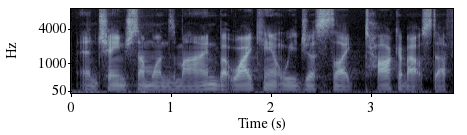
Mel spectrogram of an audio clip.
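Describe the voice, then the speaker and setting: This man has a very deep, low pitch and talks at a moderate pace in a monotone, flat intonation. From US Midwest (Indiana). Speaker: pastor. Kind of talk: casual interview.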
